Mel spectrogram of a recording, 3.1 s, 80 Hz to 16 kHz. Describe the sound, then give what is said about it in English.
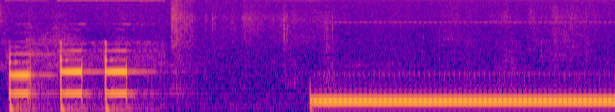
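Three quick keypad beeps dial 911, then after a short pause a steady, loud telephone ringing tone of the emergency call begins and holds without a break. No voices are heard. “It's ringing.”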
